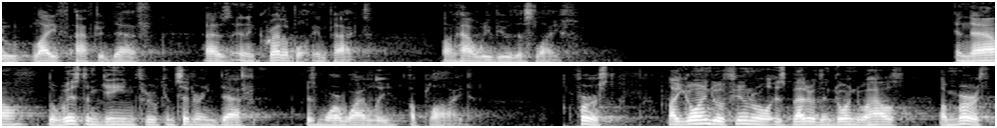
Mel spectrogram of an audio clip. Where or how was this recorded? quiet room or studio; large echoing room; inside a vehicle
large echoing room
